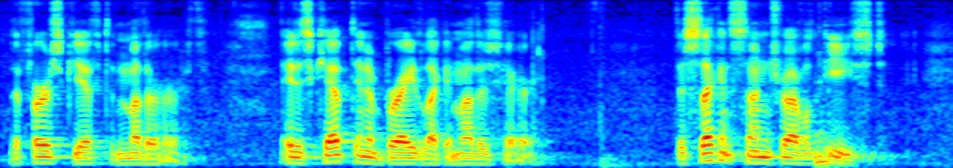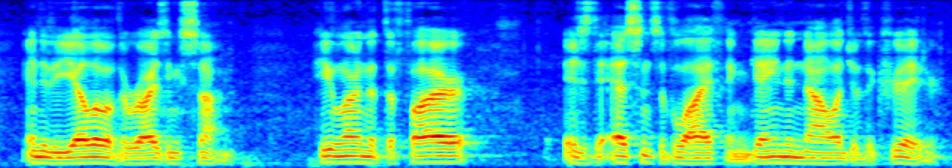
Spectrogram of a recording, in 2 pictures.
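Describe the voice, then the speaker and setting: A young man student reading a creation myth aloud for a class, steady with occasional stumbles. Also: deep voice, brisk, vocal fry. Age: young adult. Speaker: student reader.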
